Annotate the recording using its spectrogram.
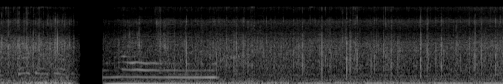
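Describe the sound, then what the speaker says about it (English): Steady rain hisses down on a surface close by, with a brief dropout near the start and a faint passing tone. "It's raining here"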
